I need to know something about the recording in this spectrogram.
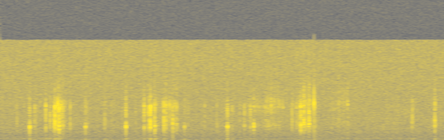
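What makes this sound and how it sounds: Long acrylic nails and fingertips of both hands tap quickly on a flat sheet of shiny holographic mermaid scale-printed stretch fabric. The result is a quiet series of light, bright, clicky taps with a faint scratchy texture, each dying away almost instantly over a soft background hiss.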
